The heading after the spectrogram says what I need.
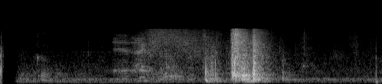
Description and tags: Books going across the table
book, able, across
